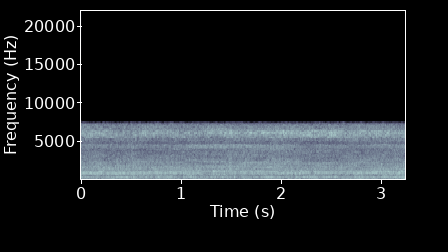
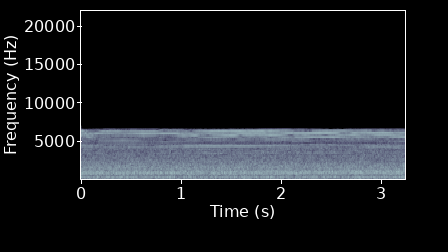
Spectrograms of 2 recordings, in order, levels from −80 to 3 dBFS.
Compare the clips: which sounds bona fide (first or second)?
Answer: second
